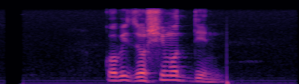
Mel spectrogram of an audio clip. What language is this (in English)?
Bangla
